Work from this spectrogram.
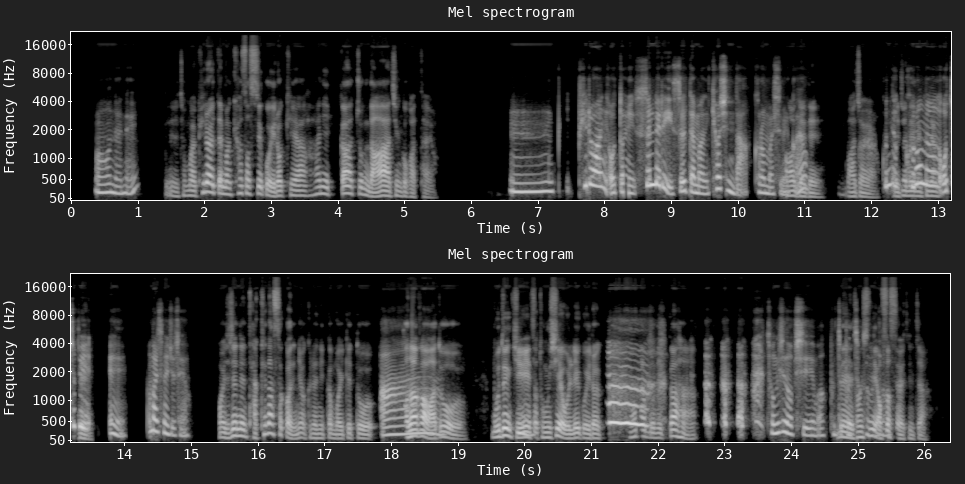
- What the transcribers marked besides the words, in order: laugh; laughing while speaking: "보니까"
- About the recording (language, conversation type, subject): Korean, podcast, 디지털 기기로 인한 산만함을 어떻게 줄이시나요?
